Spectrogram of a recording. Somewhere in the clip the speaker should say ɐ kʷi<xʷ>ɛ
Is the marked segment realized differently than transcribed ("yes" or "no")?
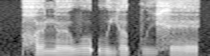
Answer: yes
